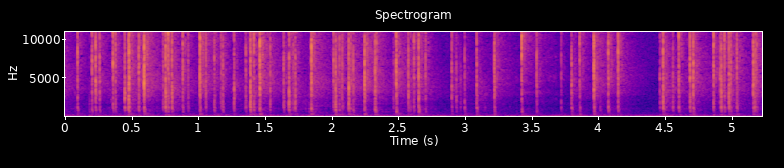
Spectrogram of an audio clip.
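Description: Long pink nails rapidly tap and scratch an upright, hollow, medium-sized brushed stainless steel cylindrical canister standing on a wooden table. The result is a quick, steady stream of crisp, bright clicks and scrapes with very short ring, riding over a faint low rumble.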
